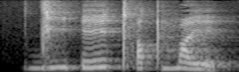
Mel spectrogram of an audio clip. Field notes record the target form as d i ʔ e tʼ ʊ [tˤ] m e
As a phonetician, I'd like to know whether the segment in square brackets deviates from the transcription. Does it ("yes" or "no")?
no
